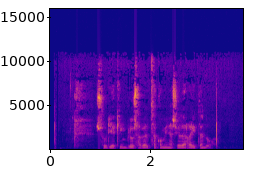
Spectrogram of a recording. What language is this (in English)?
Basque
